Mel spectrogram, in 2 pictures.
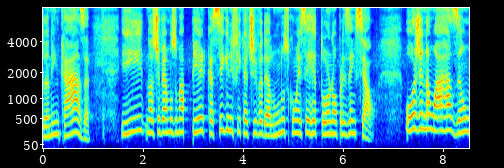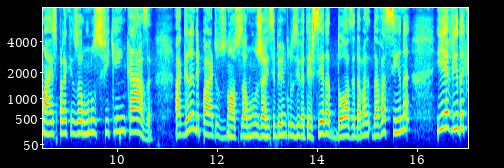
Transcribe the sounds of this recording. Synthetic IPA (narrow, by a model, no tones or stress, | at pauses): d̪ɐ̃nd̪ʊẽkazɐ̰ | ɪnɔst͡ʃivɛɾmʊzũmɐpeɾkɐsiɡnifikat͡ʃivɐd̪ɪalũnʊskõesɪɦet̪oɾnʊawpɾezẽsia̰w | oʒɪnɐ̃w̃ahazɐ̃w̃majspaɾɐkɪʊzalũnʊsfikẽj̃ẽkazɐ̰ | ɐɡɾɐ̃nd͡ʒ̪ɪpaɾt͡ʃɪd̪ʊznɔsʊzalũnʊzʒahesebewĩŋkluzivɪɐt̪eɾsejɾɐd̪ɔzɪd̪ɐd̪ɐvasĩnɐ | ɪɛvid̪ɐk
